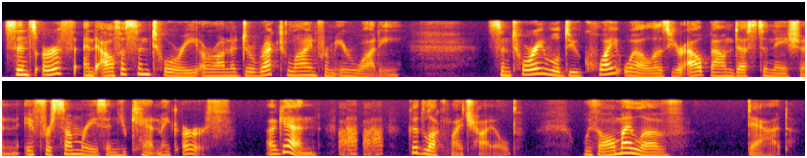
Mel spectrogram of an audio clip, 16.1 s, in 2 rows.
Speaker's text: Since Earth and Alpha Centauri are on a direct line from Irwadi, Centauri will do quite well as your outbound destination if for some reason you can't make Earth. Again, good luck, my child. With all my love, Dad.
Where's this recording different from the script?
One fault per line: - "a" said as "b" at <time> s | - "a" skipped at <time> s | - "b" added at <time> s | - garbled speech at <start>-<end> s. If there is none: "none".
none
